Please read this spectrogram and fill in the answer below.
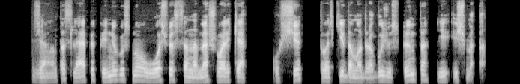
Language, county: Lithuanian, Telšiai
